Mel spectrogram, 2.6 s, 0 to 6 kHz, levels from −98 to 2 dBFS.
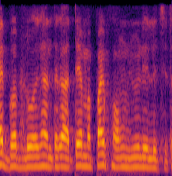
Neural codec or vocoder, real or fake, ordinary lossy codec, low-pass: codec, 16 kHz in and 24 kHz out, 1 kbps, XY-Tokenizer; fake; AAC, 32 kbps; 5.4 kHz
